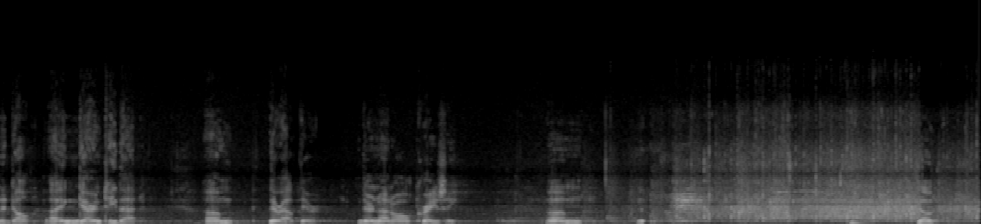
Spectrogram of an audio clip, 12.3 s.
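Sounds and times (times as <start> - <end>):
speech: 0.0 - 1.9, 2.6 - 5.8, 6.8 - 8.4, 11.5 - 11.8
audience applauding: 8.3 - 12.2.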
